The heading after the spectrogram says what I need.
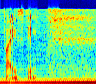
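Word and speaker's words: Paiste: under its own name this pronounced pisty looks like paste but it's pisty so I'm going to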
